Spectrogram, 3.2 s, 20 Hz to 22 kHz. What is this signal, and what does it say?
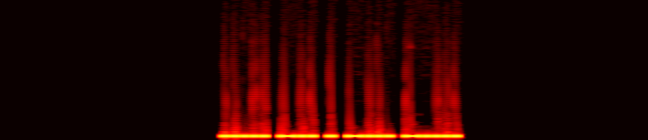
Morse code, heard as a keyed tone, about 47 wpm, 700 Hz. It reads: 5DEB6
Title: Five Challenging Letter-Number Combinations 50wpm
